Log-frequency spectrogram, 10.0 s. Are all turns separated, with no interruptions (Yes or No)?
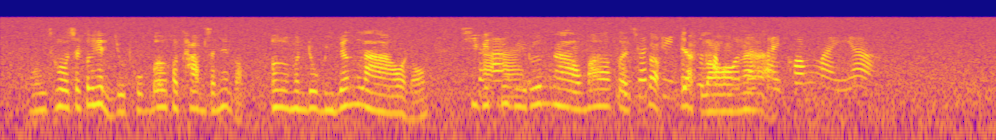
No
